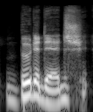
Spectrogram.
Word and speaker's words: Buttigieg: So who we have for sure announced, we have Mayor, this is Mayor Pete Buttigieg, is how you pronounce that, of South Bend, Indiana.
